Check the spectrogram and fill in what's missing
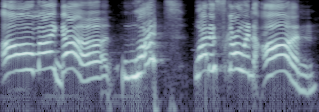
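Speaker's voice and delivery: high, loud, drawn-out disbelief; shocked outcry. Acted. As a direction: cry out slowly in shock. Character sees his girlfriend cheating.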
